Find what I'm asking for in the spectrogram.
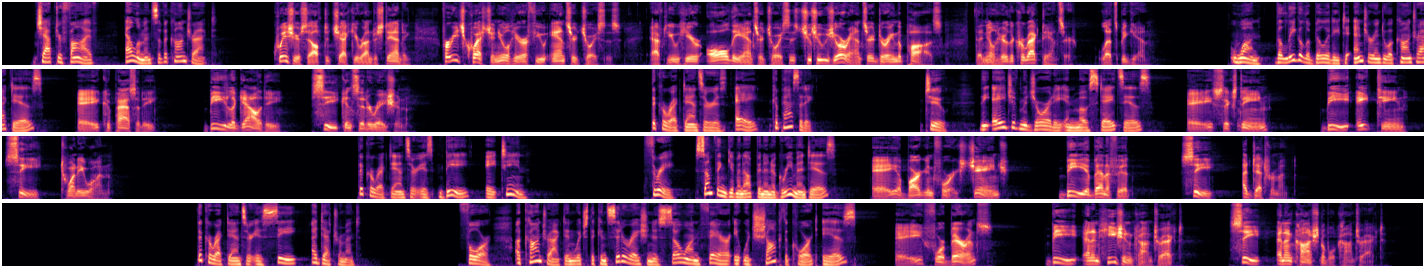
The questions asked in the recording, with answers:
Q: The legal ability to enter into a contract is?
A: The correct answer is A. Capacity.

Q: The age of majority in most states is?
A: The correct answer is B.

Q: Something given up in an agreement is?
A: The correct answer is C. A detriment.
